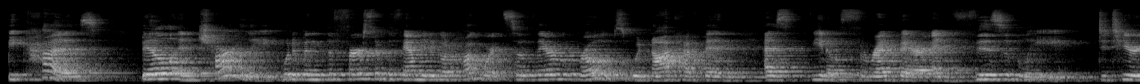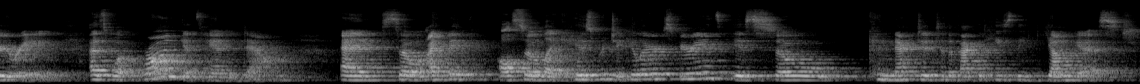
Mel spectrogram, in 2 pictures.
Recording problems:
off-mic speech; far
room echo; noticeable; dies away in 1.1 s

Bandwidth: 14 kHz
